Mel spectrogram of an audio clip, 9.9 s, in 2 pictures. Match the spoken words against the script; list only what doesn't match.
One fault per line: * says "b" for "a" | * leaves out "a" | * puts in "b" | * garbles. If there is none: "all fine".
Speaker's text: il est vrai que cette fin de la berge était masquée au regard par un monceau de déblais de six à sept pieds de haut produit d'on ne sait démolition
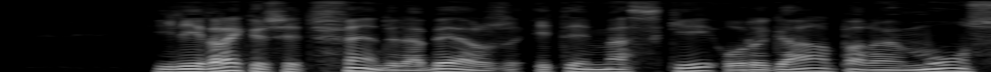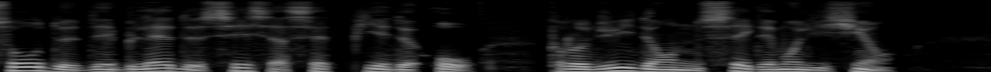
all fine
